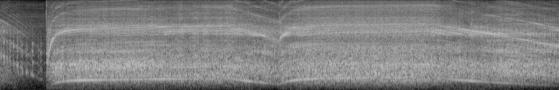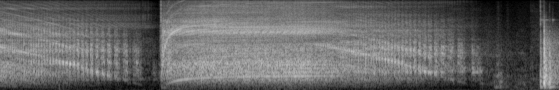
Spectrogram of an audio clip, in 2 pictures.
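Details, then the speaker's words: Milwaukee angle grinder after repair for randomly shutting off (new cord, new chuck lock button, contacts cleaned): the motor spins up quickly to a steady high whine, runs evenly and winds down smoothly; normal running. "that seemed like a success uh not a terrible job"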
